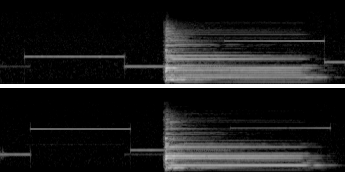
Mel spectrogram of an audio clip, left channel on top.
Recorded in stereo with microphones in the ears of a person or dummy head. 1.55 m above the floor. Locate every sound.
1.6 s a guitar: 50° right (ahead or behind), 6.5 m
